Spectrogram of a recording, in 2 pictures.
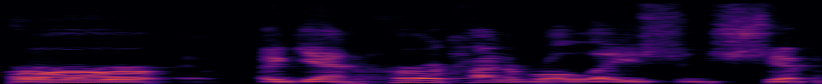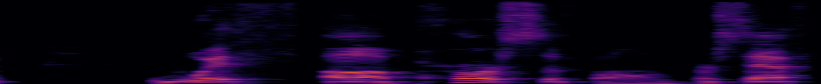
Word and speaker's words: Persephone: I've been saying it wrong the whole time. I've always been saying Persephone. Apparently it's Persephone.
